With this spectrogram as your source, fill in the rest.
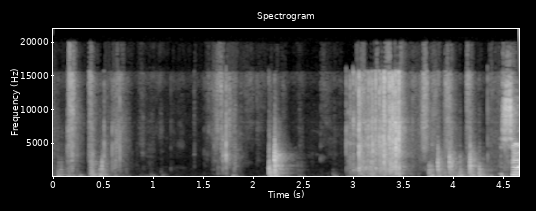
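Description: Tarot cards are shuffled by hand in short bursts of riffling and flicking, with brief pauses, then a longer continuous riffle near the end, close and fairly quiet.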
